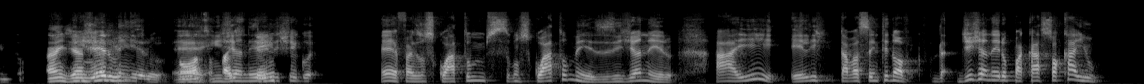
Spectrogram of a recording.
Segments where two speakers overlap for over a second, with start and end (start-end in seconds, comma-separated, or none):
0.7-2.8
